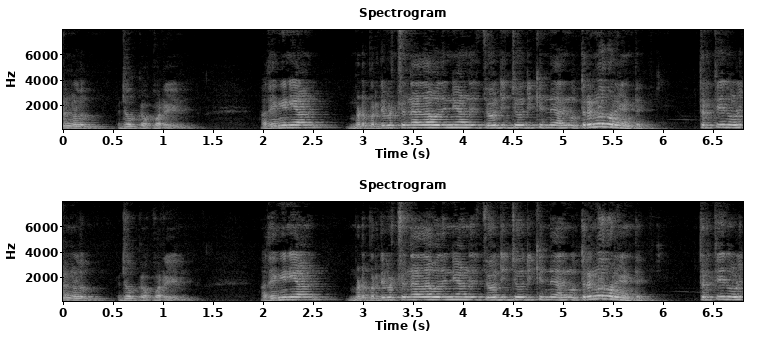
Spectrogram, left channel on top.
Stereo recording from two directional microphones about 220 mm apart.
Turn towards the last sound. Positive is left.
turn(degrees=10)  # may be behind; listen again after turning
